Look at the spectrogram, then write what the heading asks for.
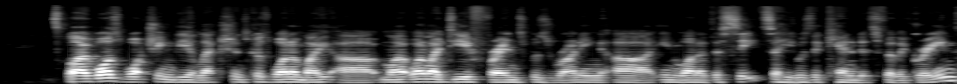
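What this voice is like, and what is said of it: Australian accent with posh British tinge. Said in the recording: “posh British accent starting to come through my Aussie twang”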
